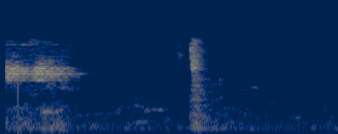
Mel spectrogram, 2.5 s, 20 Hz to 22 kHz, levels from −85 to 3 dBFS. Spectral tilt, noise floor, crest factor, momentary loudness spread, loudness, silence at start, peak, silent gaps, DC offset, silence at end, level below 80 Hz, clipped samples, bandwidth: 1 dB/octave; -76 dBFS; 20 dB; 12 LU; -34 LUFS; 0.05 s; -20 dBFS; none; under 0.1%; 1 s; -86 dBFS; under 0.1%; 8.2 kHz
